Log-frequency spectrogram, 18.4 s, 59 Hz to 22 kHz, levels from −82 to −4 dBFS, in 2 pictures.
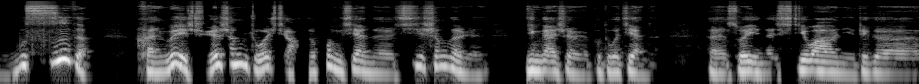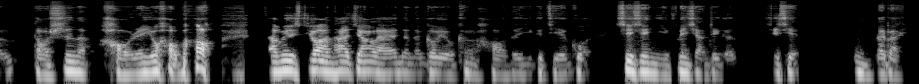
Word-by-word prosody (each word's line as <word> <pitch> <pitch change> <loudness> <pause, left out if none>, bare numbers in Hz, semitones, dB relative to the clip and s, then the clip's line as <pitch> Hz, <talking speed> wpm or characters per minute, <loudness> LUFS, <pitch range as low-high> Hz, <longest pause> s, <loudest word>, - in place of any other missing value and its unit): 无 195 - +1
私 305 +8 +7
的， 295 - -3 0.4
很 140 -1 -2
为 215 -1 +5
学 185 +9 +1
生 240 0 +3
着 170 +1 0
想 130 -8 -6
的、 135 - -7
奉 180 -9 +1
献 145 0 -2
的、 125 -2 -10
牺 205 - -3
牲 210 0 -1
的 165 -6 0
人 115 -1 -14 0.4
应 150 -1 +3
该 145 -1 0
是 125 -3 -6
不 - - -10
多 135 +1 -3
见 125 -3 -3
的， 115 - -26 0.5
呃， 125 -2 -6
所 145 +5 +1
以 135 -2 0
呢， 130 0 -12
希 160 +7 -1
望 145 -3 0
你 120 -1 -14
这 135 +3 -4
个 125 -2 -8 0.4
导 115 -1 -4
师 145 +7 +2
呢， 135 -2 +1
好 115 - -1
人 125 +3 -1
有 145 - +5
好 - - +2
报， - - -1 0.8
咱 140 0 +4
们 150 0 +6
希 140 +5 -2
望 150 -3 +7
她 145 +1 +2
将 145 +2 +1
来 125 0 -2
呢， 130 0 -10
能 125 0 -19
够 130 -1 -5
有 120 -2 -8
更 125 -1 -10
好 110 0 -14
的 115 +2 -16
一 115 - -20
个 120 - -9
结 115 +1 -10
果， 120 -1 -9 0.3
谢 155 - +5
谢 140 0 +3
你 120 -3 -6
分 130 +2 -1
享 120 +1 -4
这 120 - -9
个， - - -18 0.3
谢 - - -9
谢， - - -2 0.5
嗯， 125 -6 -4
拜 120 - -3
拜。 110 -6 -8
135 Hz, 230 characters per minute, -24 LUFS, 120-150 Hz, 0.8 s, 私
